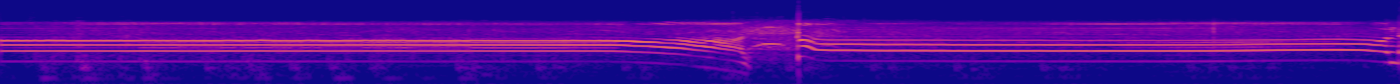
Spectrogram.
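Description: A radio football commentator's long drawn-out goal cry: one held 'gooool' that slides down in pitch as his breath runs out about seven seconds in, then picks up again at once and is held steady to the end. The sound is narrow and thin, as heard over AM radio.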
